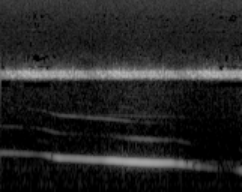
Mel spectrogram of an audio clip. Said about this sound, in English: We've added some sounds. Mm-hmm. We're listening to them right now. Maybe a lone coyote.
